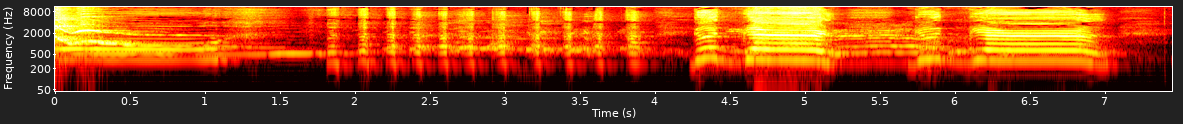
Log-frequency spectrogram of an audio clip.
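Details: Female Chihuahua singing with her owner: a falling howl, then a run of short pulsed yips, then two long, high, drawn-out howls, with a woman praising 'good girl' nearby.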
